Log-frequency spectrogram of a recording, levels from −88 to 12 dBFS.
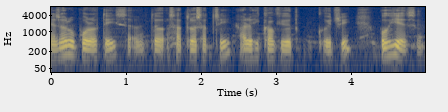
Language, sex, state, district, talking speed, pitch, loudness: Assamese, male, Assam, Kamrup Metropolitan, 95 wpm, 125 Hz, -18 LUFS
